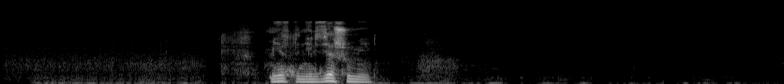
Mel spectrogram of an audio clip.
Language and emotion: Russian, neutral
